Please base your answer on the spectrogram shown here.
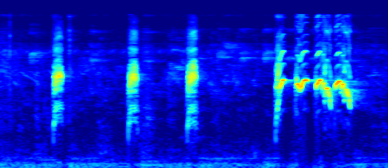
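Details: Albino sooty-headed bulbul in lively song: three evenly spaced harsh chips, then a rapid, liquid, bubbling phrase of rising and falling whistled notes at the end, with a soft low background murmur.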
